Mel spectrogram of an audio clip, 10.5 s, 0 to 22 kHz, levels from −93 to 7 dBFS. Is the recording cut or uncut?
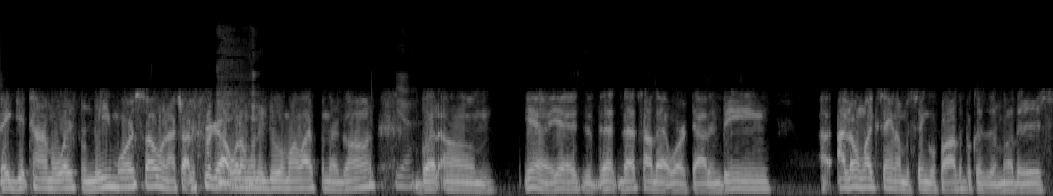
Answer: uncut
